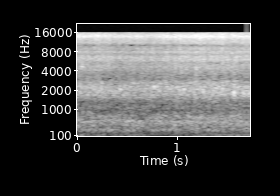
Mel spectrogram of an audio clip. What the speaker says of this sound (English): I didn't even know there was a stream up here.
